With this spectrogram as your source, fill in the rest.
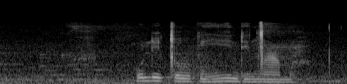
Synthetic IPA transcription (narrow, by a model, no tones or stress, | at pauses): uliǀokʼiɦindʱiŋ͡ǀaːma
